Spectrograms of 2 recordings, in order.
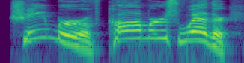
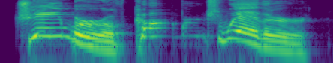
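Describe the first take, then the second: First: High, loud mocking quote of a disliked phrase. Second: Slow, high, loud sneering repeat of Chamber of Commerce weather; drawn-out mockery. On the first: Quoting a weather cliché he hates, mocking and loud. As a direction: sneer at the cliché. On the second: Repeating the hated phrase to viewers, slow and mocking. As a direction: stretch out the cliché with disdain. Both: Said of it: "It's like".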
